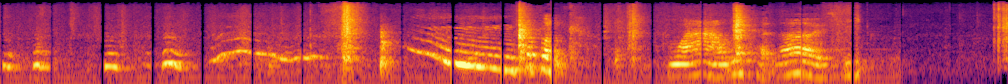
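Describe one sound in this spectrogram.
A woman speaks gently and with animation close by.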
